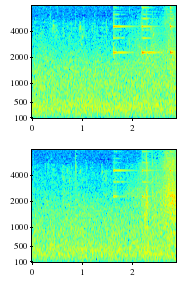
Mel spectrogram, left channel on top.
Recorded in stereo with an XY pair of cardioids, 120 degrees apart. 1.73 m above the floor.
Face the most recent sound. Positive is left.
turn(degrees=65)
